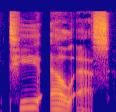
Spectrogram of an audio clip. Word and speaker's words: TLS: Pronounce TLS crisp on each letter.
